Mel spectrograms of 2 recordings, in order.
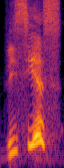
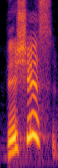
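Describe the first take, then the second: First: Vicious said as VEE-see-us, three syllables, softer, rising; retry "Vicious" as VEE-see-us with a rising question; second guess at a name. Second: Vicious said as VISH-us, like the word vicious, asked; first guess at a name. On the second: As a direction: try "Vicious" as VISH-us with a questioning lift. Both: Real, not acted. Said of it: "I hope I got Vicious right".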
